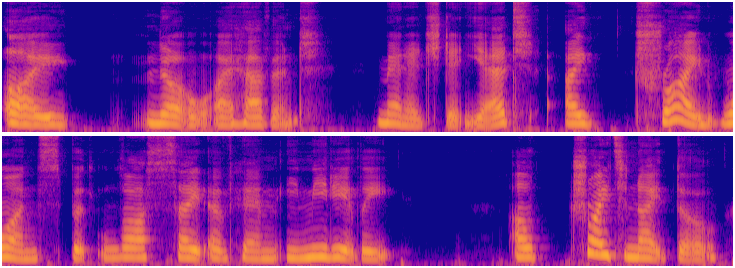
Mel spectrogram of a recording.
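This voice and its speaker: Woman playing a weary, terse grown man, unhurried. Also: warm tone, natural voice. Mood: hesitant, resigned. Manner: low-key, terse, halting. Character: weary, terse adult male hero.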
